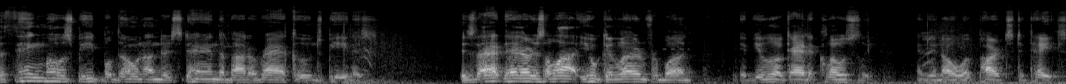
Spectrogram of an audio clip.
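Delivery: put-on raspy politician voice. Doing a bad RFK impression for a joke line. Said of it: "I do a bad R F K impression".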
